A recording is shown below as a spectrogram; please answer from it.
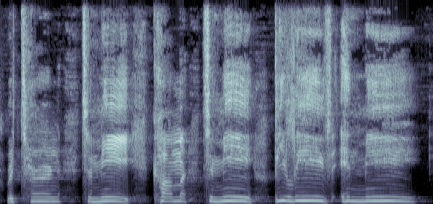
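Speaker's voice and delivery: loud, slow, pleading call; Jesus calling out. Acted. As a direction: call the lost back with full voice. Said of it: "Jesus is telling you".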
